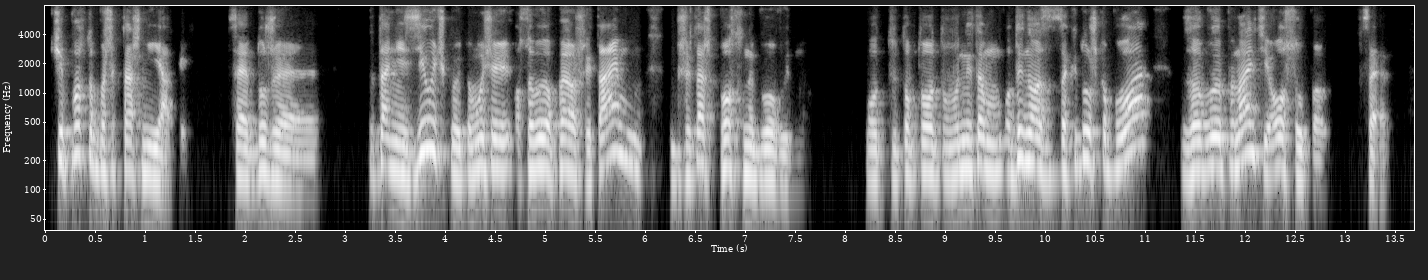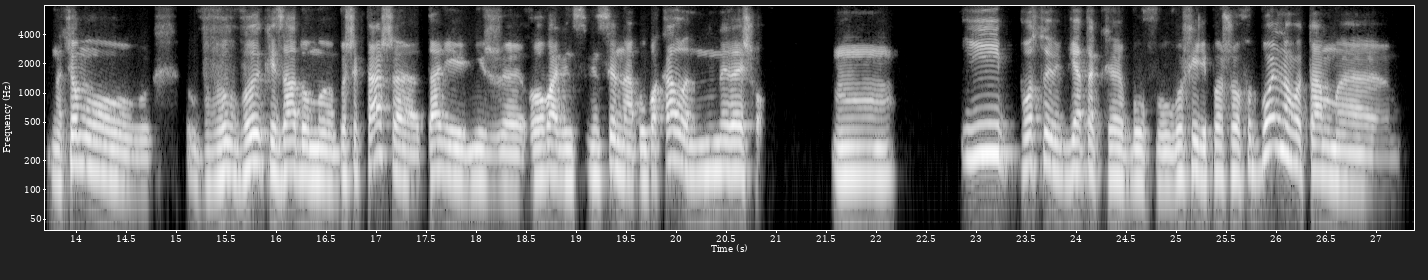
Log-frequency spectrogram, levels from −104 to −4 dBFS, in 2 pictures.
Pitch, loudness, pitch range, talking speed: 150 Hz, -16 LUFS, 130-170 Hz, 130 wpm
